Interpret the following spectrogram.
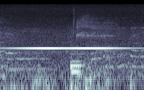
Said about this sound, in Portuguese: Eu anotei uma, uma frase aqui, está com microfonia.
